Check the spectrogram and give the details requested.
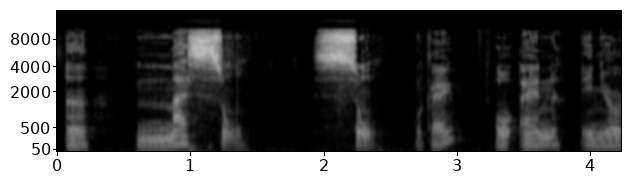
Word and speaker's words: maçon: Here you can see that we've got this little cédille beneath the C, okay? And it just means that you will pronounce this C as S, okay? So that's the reason why. It's un maçon.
